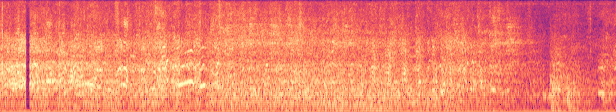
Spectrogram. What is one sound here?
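A crowd of men chatters and bustles loudly.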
